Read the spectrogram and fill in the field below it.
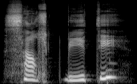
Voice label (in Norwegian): "saltbiti", hemsedalsmaalet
